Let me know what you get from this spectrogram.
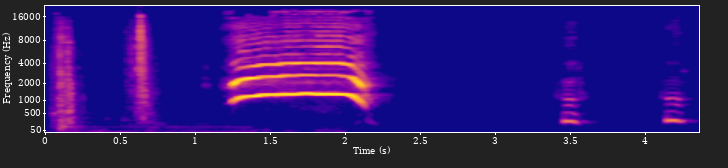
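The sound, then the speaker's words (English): A door opens with a couple of quick clunks, then a loud, steady creaking squeal for almost a second, followed by two short vocal sounds. “Now, open the door.”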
